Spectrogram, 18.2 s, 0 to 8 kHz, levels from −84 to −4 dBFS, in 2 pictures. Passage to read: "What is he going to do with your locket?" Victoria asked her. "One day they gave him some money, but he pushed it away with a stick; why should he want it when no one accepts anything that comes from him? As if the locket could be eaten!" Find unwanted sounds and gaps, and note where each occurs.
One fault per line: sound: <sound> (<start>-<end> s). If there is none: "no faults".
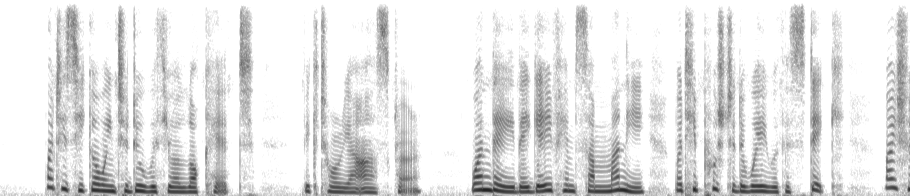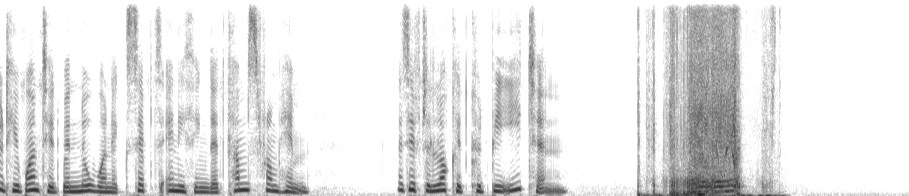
sound: squeak (15.5-17.0 s)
